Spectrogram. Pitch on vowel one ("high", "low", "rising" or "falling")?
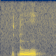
rising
